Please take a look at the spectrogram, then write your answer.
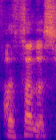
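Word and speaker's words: Athanasiou: 15th is Athanasio. How do you say that again? I always get that wrong. Athanasiu. Athanasiu. Athanasiu. Athanasio. That's Athanasiu. that's the proper way.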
